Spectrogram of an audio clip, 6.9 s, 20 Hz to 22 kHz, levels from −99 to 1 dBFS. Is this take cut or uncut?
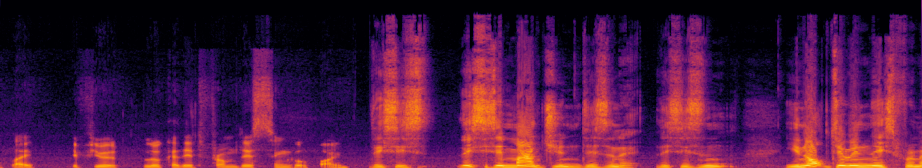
cut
